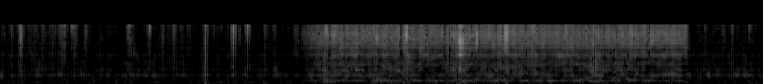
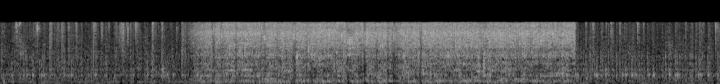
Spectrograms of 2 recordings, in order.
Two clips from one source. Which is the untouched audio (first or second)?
second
